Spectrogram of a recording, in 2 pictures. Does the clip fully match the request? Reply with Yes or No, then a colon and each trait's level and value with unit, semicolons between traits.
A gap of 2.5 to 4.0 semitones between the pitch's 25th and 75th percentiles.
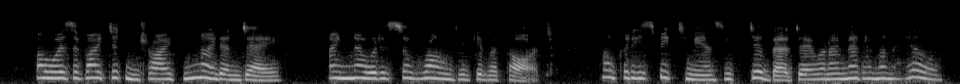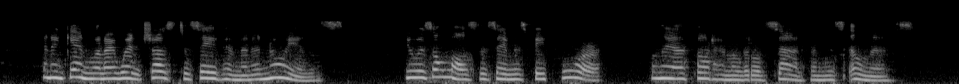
No: average, 4.6 semitones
